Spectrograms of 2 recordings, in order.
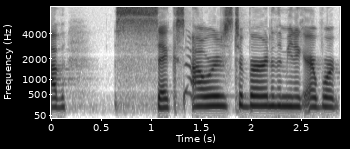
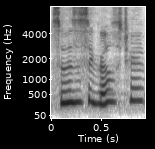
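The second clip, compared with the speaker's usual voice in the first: smooth, flirtatious, charming, soft and high; 7 semitones higher, 7 dB quieter than usual. Retelling what a man said to her about her trip, put-on smooth voice. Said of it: "Voice change, like giving smooth".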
